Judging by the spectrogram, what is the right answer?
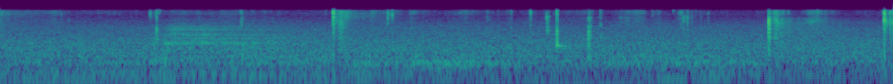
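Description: A hammerstone knapping the edge of a slate slab: sharp, irregular stone-on-stone taps, about six hard strikes with a few lighter ones between, knocking flakes off to rough the slate into a round blank for a friction turkey call.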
